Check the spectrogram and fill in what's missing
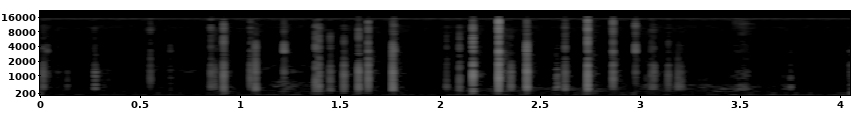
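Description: Long nails tap and scratch across a leather purse, making a quick, irregular run of sharp, crisp clicks with a dry scratchy texture. The taps are short and bright with almost no ring, over a faint low hum.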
